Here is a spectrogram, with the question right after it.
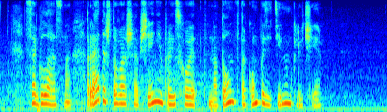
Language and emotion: Russian, positive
